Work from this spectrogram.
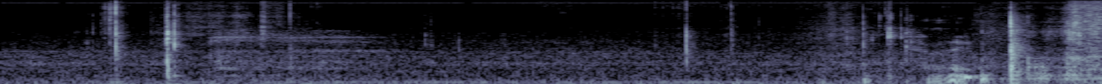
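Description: Scissors trim tape along a score line, a few sharp close snips early on followed by quieter clicks and rustling handling toward the end.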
